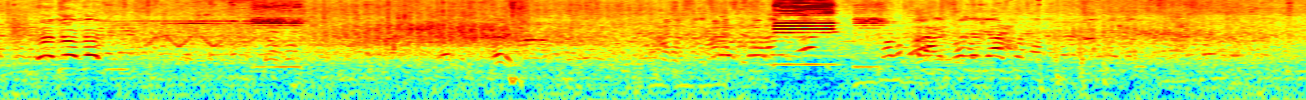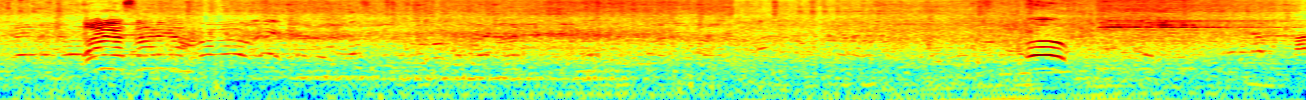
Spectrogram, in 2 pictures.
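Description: Busy city street heard from inside a moving vehicle: steady traffic noise with people's voices calling out, and a vehicle horn tooting about eight seconds in.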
